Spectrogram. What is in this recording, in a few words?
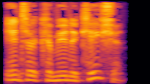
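"intercommunication", English, British English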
